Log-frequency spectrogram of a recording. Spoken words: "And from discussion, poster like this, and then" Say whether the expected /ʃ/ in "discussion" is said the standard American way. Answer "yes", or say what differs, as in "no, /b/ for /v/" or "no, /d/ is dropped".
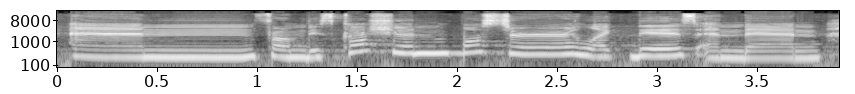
yes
